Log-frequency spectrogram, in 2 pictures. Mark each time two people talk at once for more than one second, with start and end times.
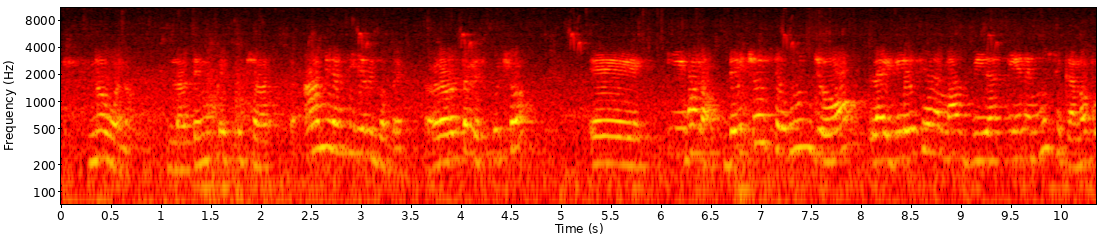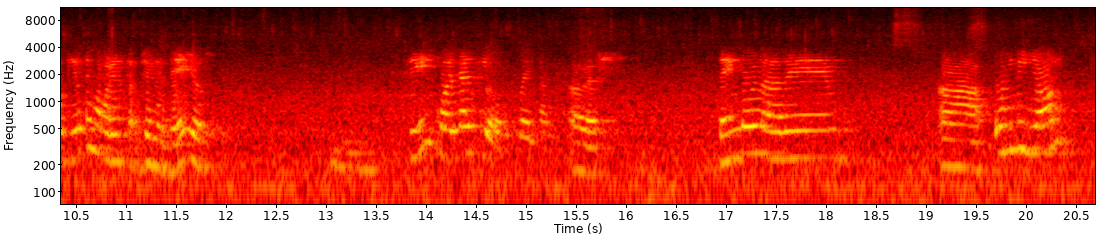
none

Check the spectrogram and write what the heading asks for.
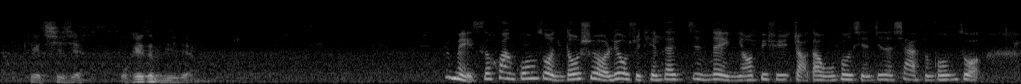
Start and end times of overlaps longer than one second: none

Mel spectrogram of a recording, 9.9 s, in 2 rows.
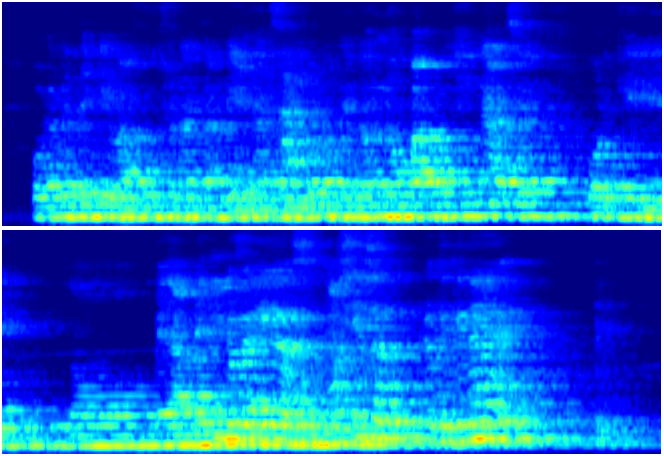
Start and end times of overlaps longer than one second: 6.5-7.7

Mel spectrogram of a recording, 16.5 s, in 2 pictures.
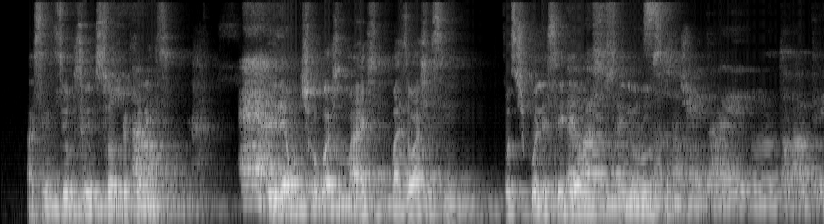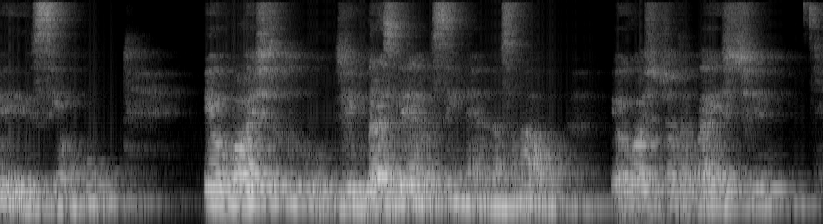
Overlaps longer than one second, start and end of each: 5.7-6.9

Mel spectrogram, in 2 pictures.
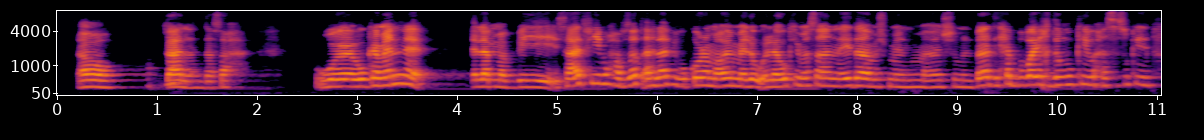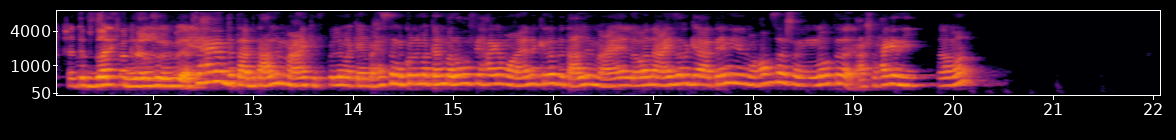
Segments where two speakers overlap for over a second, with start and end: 11.3-12.5

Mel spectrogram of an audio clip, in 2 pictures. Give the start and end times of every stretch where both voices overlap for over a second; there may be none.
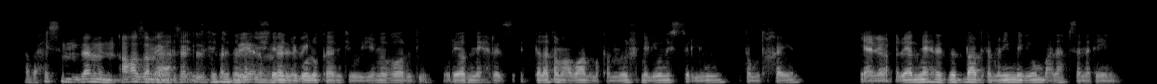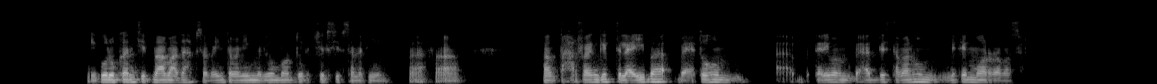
1.4-3.2

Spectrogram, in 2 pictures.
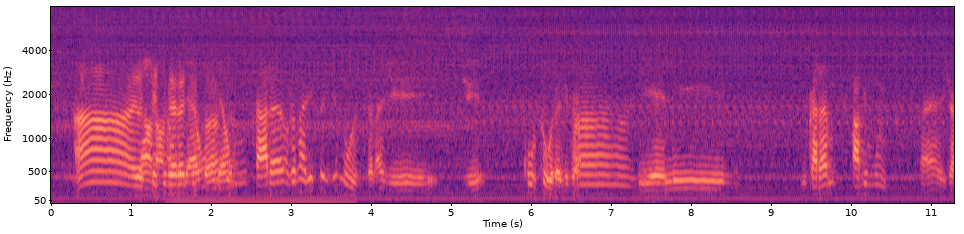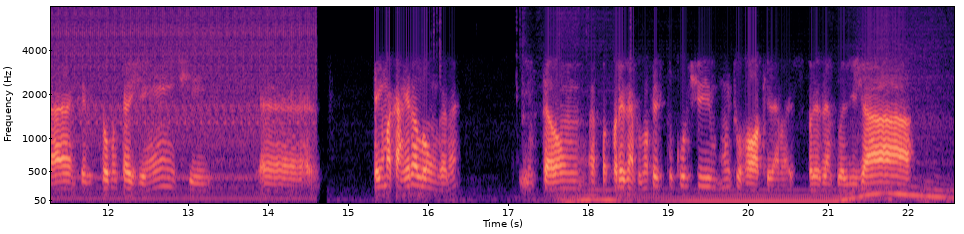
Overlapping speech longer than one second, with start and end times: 1.1-2.4

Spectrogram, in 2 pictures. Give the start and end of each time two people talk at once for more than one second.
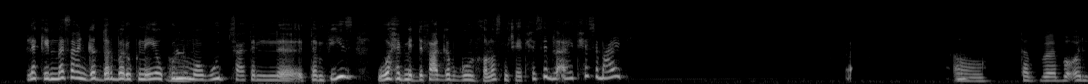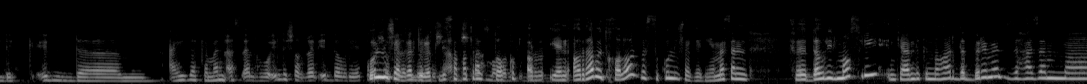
14.6-16.4

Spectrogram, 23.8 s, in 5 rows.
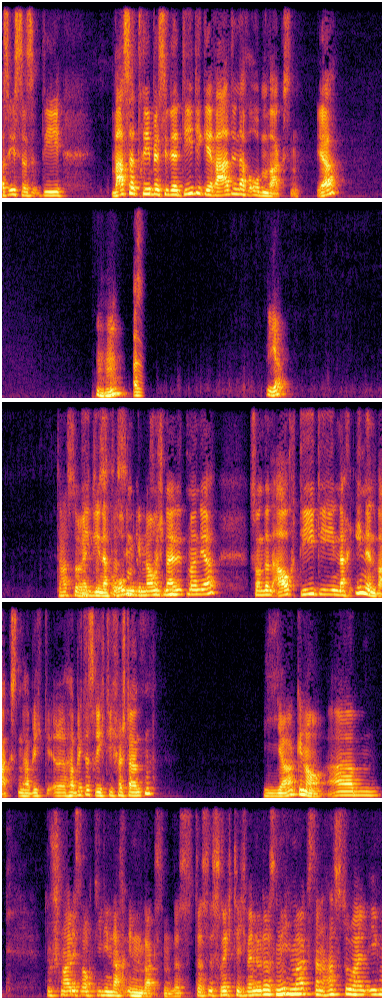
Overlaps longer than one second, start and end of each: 10.5-11.7

